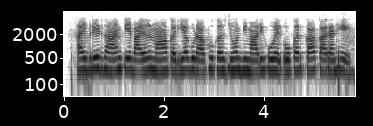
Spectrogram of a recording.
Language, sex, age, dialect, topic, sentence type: Chhattisgarhi, female, 25-30, Eastern, agriculture, question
